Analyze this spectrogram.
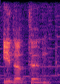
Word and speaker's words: idtn: Yes, that's how his name is pronounced, idtn.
